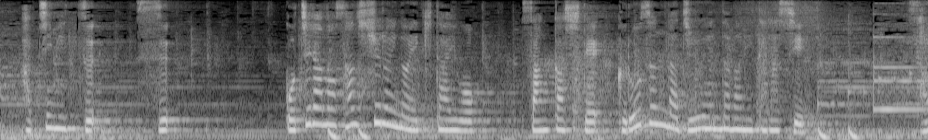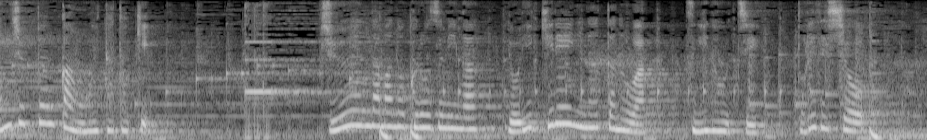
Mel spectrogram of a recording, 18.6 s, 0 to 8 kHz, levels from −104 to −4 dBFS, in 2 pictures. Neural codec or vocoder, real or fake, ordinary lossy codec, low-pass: none; real; none; none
